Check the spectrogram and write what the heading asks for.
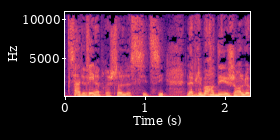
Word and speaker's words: SETI: Il nous reste encore un petit 2 minutes, et j'ai vu sur la fin qu'on a un don considérable pour SETI. C'est bien comme ça qu'on le prononce? – Oui, c'est ça.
